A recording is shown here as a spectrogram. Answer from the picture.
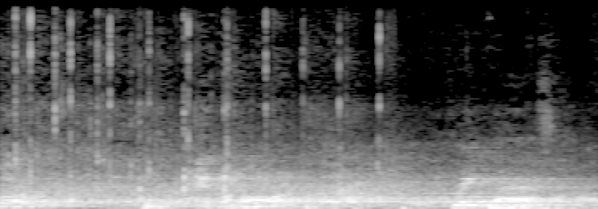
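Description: Indoor basketball gym: people talking over one another, with scattered sharp knocks of basketballs bouncing on the hardwood court.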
